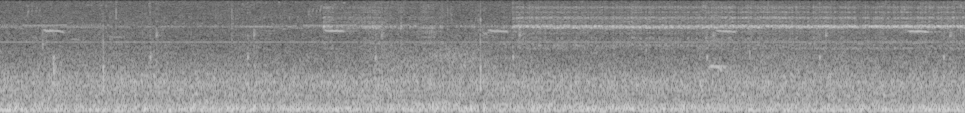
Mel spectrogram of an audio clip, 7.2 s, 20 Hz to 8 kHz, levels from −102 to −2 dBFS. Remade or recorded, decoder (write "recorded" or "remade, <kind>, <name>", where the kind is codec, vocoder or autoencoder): recorded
